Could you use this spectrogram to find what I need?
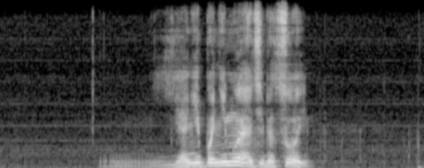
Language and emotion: Russian, angry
